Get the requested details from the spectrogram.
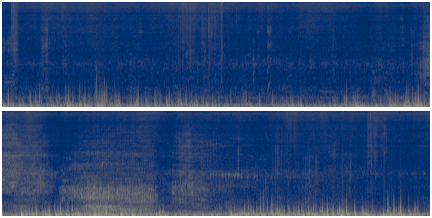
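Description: Deep, low rumbling fills the background throughout. Midway an elephant lets out a harsh, blaring call lasting a few seconds before the low rumble takes over again.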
